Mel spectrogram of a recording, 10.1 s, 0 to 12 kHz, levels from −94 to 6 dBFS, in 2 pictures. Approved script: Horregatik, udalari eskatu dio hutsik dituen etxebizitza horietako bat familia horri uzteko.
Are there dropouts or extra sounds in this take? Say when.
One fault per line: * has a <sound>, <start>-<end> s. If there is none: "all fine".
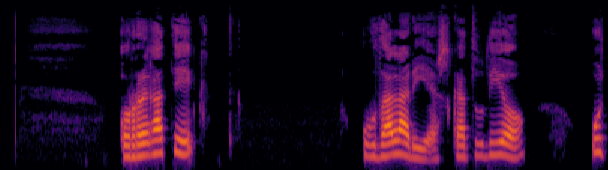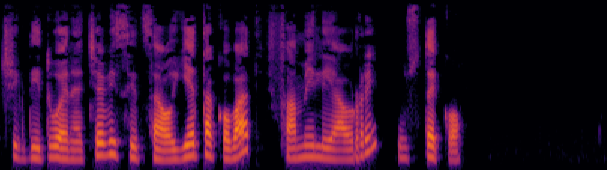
all fine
